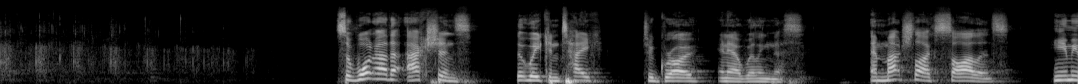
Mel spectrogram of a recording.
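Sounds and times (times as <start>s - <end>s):
crowd applauding: 0.0s - 2.8s
speech: 3.4s - 8.1s, 8.7s - 10.7s.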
